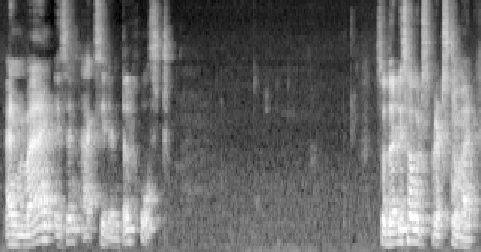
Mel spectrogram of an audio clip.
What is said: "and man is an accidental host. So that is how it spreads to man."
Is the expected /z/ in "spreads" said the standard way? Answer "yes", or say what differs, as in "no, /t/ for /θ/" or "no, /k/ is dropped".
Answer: no, /s/ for /z/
